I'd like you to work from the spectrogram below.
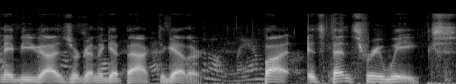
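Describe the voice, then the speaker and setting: With noticeable background noise behind him, a man talks at a medium pitch and ordinary pitch variation. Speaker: parent. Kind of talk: casual chat. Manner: loud.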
